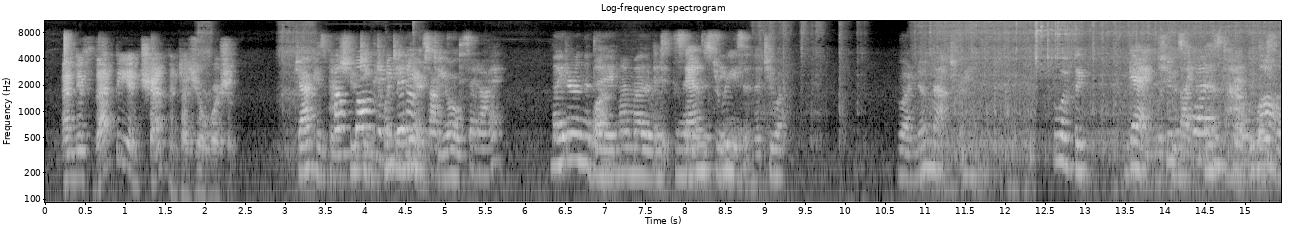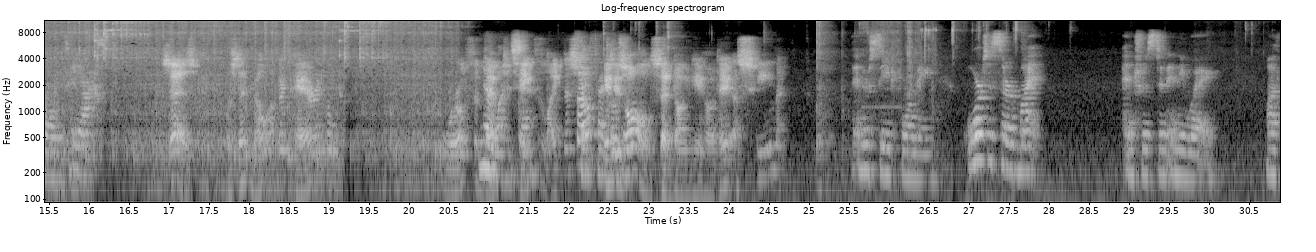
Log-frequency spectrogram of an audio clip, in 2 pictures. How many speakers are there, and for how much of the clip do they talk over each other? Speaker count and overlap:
four, about 24%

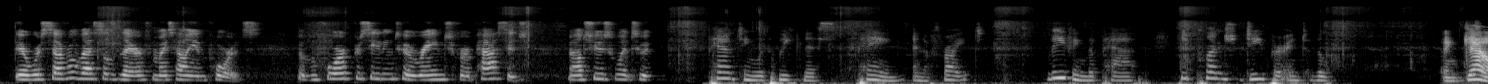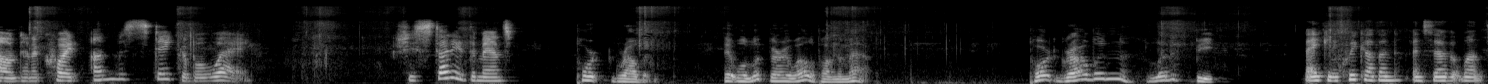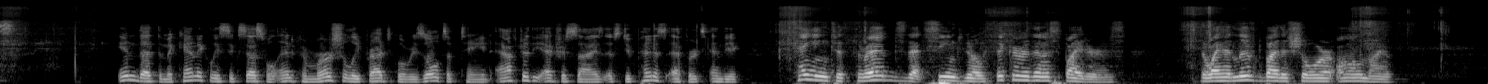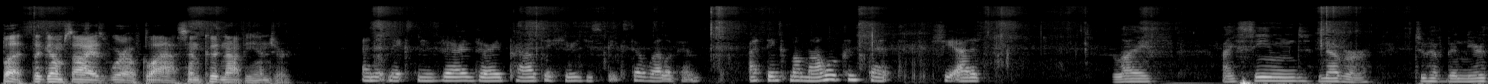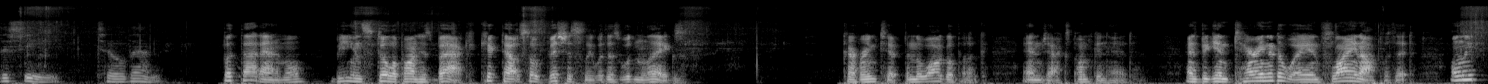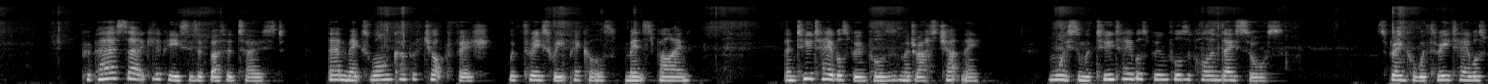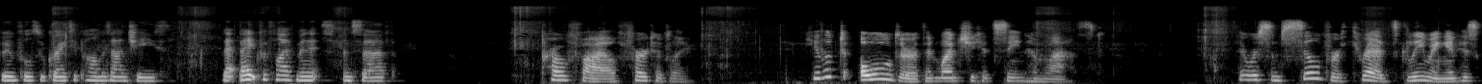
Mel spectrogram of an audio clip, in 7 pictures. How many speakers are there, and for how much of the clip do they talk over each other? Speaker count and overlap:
nine, no overlap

